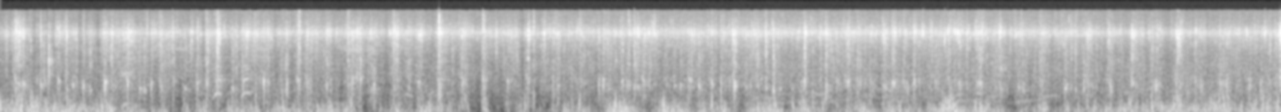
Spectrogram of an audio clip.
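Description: Hooves of a ridden horse clip-clopping, a run of uneven knocks and thuds, heard from the saddle.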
